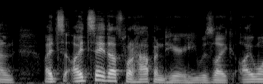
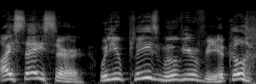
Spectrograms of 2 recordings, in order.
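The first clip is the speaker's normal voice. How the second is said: polite, very high, nicely asking tone; 12 semitones higher, 3 dB louder than usual. Retelling a polite plea from a protest scene: imitating Frank Kelly's polite line. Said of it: "poor old Frank Kelly is like".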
